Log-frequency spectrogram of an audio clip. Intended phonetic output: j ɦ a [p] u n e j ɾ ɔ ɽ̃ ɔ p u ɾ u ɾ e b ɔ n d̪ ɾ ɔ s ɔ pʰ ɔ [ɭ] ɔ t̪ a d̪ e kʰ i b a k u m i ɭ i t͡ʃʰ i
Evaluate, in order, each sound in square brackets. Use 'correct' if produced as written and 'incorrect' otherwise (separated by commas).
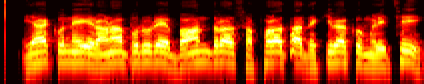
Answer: incorrect, correct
